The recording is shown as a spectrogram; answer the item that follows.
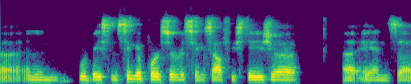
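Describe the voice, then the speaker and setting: A man with an American accent speaks at a fairly quick pace. The sound is dry and close, with no echo. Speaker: venture capital director. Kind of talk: panel discussion.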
